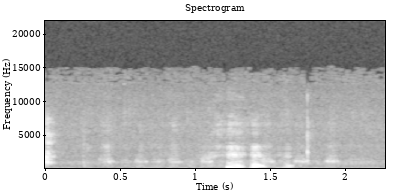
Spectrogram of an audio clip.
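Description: A man's short breathy exclamations, a gasp or half-laugh, about a second in, over a steady low hum; a single sharp click right at the start.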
